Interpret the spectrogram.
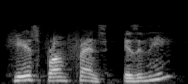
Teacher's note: karena kita tidak yakin tadi, kita mengucapkan question tag-nya dengan nada yang naik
